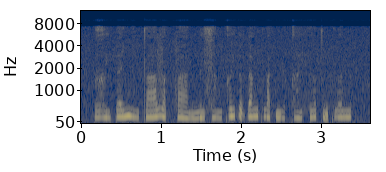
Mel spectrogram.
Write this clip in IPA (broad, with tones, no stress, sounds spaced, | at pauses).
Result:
ɣ ə̤˨˩ j ɓ ɛ˨˦ ɲ ə̤˨˩ n t̪ aː˨˦ v a˨˩ k̚ f aː˧˩ n ŋ ə˧˩ j s a̤˨˩ ŋ k ə˧ j ɗ ə̰˧˨ w ɗ a˧ ŋ k w a˨˩ k̚ ŋ i˧˩ ə̯ k a̤˨˩ j h ɨ˧ ə̯ t̪ ə̰˧˨ m k w ə˧ n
